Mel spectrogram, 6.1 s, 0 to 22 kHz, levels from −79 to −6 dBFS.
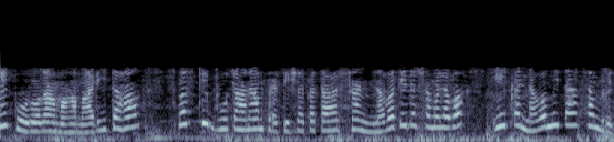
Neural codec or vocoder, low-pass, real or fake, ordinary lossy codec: codec, 16 kHz, 8 kbps, FreqCodec, smaller model; 3.6 kHz; fake; none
